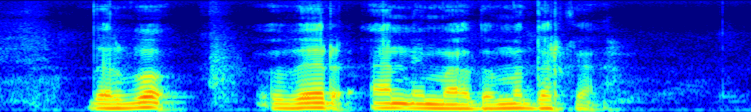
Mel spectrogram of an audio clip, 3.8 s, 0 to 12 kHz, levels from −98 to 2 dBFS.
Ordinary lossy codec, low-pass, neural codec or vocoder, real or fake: none; none; none; real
